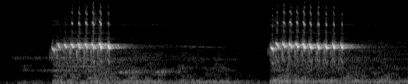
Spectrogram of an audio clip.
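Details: Female Sooty-headed bulbul calls to a male with two strong, buzzy pulsed bursts under a second each, about two seconds apart, over a soft low background.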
